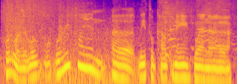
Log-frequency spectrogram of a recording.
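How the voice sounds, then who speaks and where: A young man streaming a game, chatting casually with a friend, excitable and profane, rambling as he talks. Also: medium pitch, unhurried. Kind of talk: casual gaming chat. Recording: music playing behind.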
